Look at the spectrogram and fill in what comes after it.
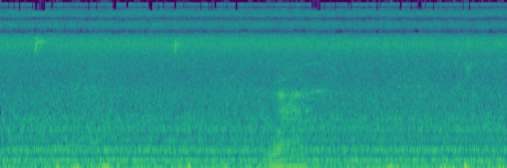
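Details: Thousands of honeybees in a swarm that popped out of nowhere: continuous low buzzing hum, a brief human voice near the middle, and occasional faint bird chirps.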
